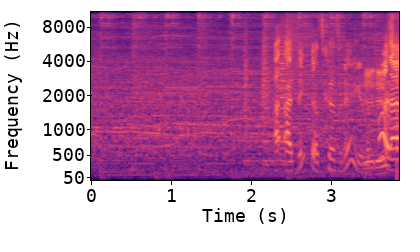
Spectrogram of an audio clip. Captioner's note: holiday music; rv honking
